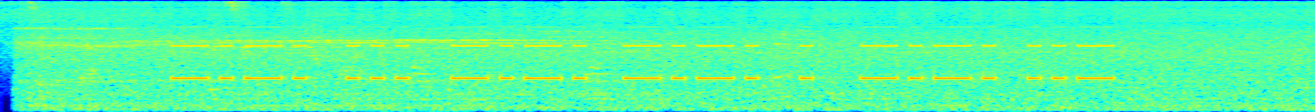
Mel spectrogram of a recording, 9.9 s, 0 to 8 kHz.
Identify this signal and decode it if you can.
Morse code, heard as a keyed tone, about 13 wpm, 800 Hz, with the noise inside a subway train. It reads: CSCCECU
